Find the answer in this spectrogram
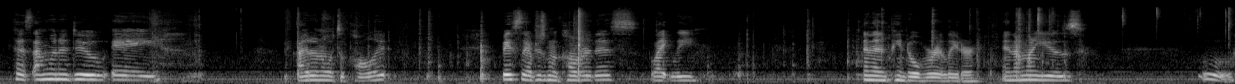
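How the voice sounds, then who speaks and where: A woman's voice: mid-range voice, moderate pace, long pauses, a little mellow, a little hiss or hum. A woman vlogging as she paints, chatting casually and thinking aloud in a rambling way. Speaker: art vlogger. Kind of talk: casual narration while painting.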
